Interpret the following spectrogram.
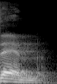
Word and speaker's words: aiment: When you see the letters ENT at the end of a verb, only a verb, it is silent.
